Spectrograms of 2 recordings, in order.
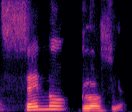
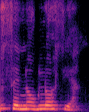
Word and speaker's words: xenoglosia: ¿Es sí, tenoglosia o xenoglosia? seno se escribe X, Con Ah, H, X. es Xeno, seno, glosia. ajá, es con X, genoglosia.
